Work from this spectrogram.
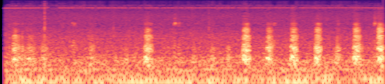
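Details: Japanese rhinoceros beetle, an adult three months after emerging, still active in November, making its courtship sound: soft, dry, scratchy pulses that come in short, uneven bursts, faster toward the end. Faint steady hum in the background.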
